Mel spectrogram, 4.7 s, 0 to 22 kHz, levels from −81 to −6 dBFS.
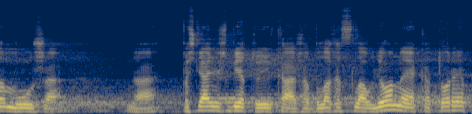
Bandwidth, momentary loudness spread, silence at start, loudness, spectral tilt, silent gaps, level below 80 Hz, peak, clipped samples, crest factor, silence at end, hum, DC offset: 15.5 kHz; 14 LU; 0 s; -24 LUFS; -6.5 dB/octave; none; -70 dBFS; -8 dBFS; under 0.1%; 16 dB; 0 s; none; under 0.1%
